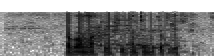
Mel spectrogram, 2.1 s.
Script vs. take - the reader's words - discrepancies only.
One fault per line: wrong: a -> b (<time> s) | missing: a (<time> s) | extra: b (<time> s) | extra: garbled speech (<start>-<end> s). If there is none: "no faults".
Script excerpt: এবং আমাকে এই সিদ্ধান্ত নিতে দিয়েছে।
no faults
